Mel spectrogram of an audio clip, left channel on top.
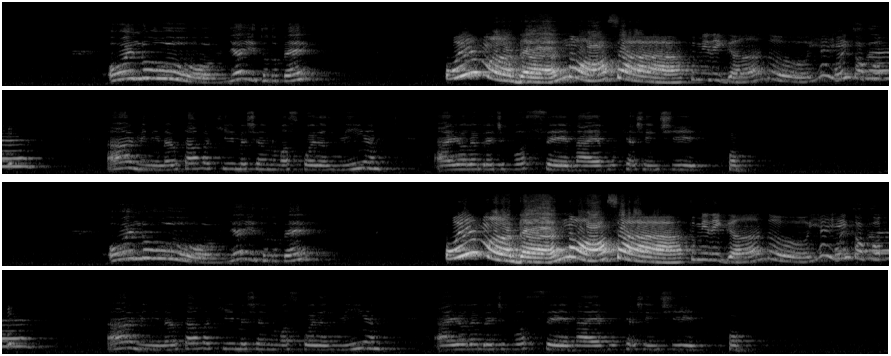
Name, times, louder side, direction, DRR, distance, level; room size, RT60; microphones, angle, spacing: voice 1, 0.8-3.1 8.3-9.2 9.9-12.7 13.2-15.8 16.1-16.3, left 2 dB, 25° left, 5 dB, 0.6 m, -36 dB
voice 2, 4.4-8.8, right 3 dB, 30° right, 7 dB, 0.6 m, -23 dB
12.0 x 5.0 x 2.3 m, 0.72 s
head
